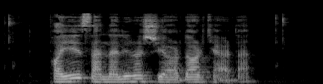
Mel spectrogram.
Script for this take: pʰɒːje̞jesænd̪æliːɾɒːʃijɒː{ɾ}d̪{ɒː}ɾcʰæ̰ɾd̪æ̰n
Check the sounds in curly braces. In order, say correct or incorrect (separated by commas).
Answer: correct, correct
